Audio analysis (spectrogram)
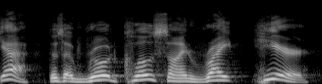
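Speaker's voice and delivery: slow, high, drawn-out hollering yell. Retelling how a man yelled at guys on motorcycles, imitating someone yelling. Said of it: "he's yelling at the guys on the motorcycle".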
